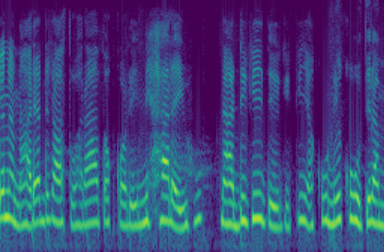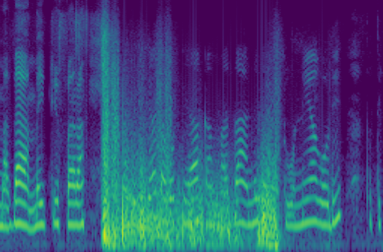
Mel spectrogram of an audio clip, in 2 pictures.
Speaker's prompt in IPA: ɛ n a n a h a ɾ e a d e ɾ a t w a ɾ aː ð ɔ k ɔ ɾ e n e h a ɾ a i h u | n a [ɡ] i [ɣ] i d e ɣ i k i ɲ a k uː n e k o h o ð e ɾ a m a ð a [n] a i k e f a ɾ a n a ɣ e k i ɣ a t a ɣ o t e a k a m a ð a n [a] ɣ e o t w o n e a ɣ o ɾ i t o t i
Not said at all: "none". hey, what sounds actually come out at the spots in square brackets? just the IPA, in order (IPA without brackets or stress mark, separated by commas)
d, ɣ, m, e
